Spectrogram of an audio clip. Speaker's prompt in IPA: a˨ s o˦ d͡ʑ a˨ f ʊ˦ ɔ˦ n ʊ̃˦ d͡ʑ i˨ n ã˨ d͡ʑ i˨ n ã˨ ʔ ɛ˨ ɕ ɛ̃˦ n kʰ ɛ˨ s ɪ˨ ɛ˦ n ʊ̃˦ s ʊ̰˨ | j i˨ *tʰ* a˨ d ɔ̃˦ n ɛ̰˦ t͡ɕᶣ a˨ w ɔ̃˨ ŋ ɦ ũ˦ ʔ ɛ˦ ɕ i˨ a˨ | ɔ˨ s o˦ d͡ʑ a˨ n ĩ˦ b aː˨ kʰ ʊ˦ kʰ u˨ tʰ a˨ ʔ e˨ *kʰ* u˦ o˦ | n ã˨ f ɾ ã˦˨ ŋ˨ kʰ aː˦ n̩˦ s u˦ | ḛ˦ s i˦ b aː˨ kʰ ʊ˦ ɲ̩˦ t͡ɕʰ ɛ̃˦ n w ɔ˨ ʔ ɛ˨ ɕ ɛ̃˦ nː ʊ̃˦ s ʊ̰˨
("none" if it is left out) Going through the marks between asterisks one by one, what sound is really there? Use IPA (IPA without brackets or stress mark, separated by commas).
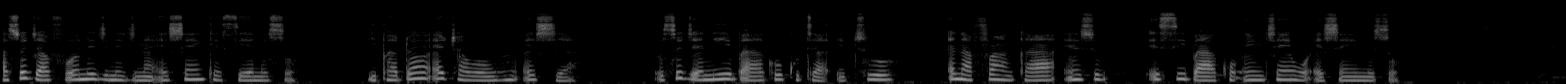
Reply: pʰ, tʰ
